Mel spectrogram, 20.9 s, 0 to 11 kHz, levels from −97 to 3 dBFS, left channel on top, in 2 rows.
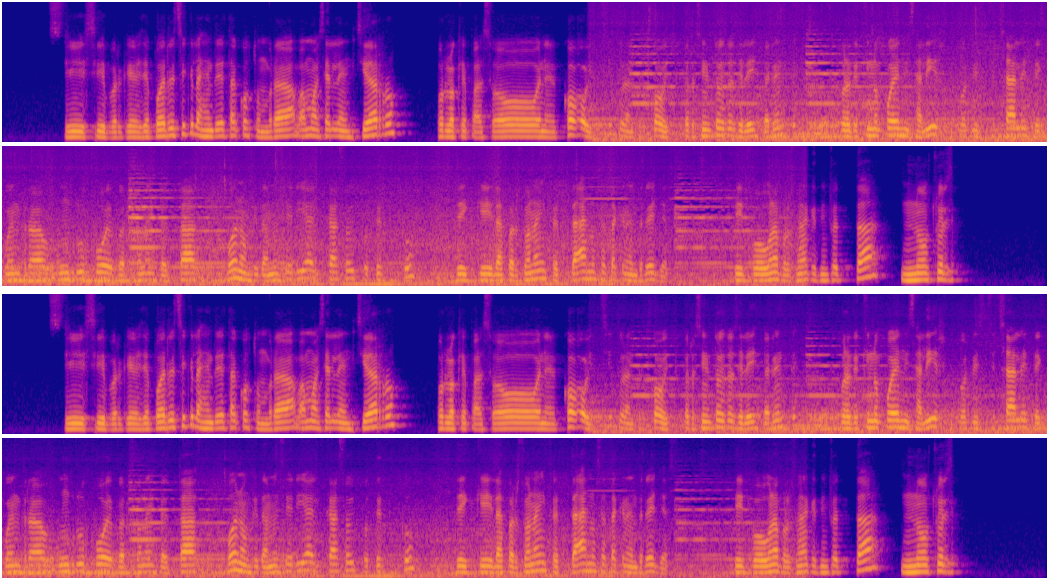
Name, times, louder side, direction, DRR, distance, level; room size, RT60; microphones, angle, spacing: voice 1, 0.6-3.9 4.4-8.0 8.4-12.4 12.7-14.6 15.0-17.1 17.8-20.0, equal, ahead, 15 dB, 0.6 m, -24 dB
sound 1, 5.9-18.5, left 2 dB, 45° left, 0.7 m, -29 dB
17.0 x 6.4 x 5.5 m, 0.32 s
head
